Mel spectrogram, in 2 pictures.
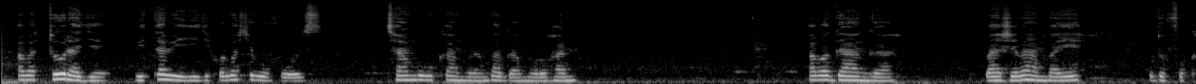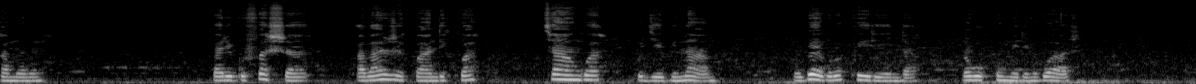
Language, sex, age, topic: Kinyarwanda, female, 18-24, health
